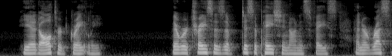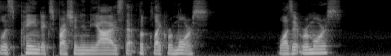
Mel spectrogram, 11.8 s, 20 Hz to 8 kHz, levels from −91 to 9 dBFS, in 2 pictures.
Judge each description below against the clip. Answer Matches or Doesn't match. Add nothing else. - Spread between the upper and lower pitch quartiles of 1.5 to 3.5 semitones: Matches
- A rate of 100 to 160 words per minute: Matches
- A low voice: Matches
